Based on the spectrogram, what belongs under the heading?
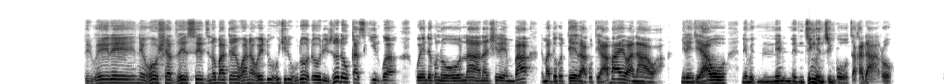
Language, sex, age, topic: Ndau, male, 50+, health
